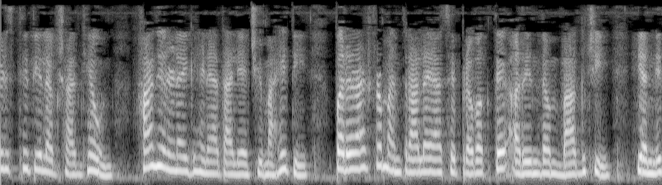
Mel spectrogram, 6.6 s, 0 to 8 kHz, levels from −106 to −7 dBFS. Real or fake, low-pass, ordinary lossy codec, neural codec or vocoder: fake; 7.2 kHz; AAC, 32 kbps; vocoder, 44.1 kHz, 128 mel bands every 256 samples, BigVGAN v2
